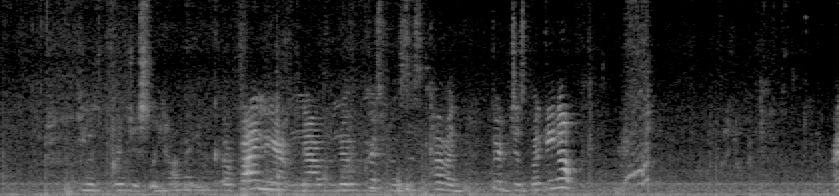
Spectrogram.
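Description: Children's voices talking quietly in short, scattered bits, with the words not made out.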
